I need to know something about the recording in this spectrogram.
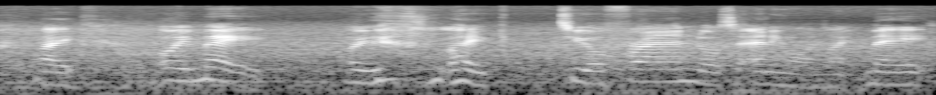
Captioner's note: chuckling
